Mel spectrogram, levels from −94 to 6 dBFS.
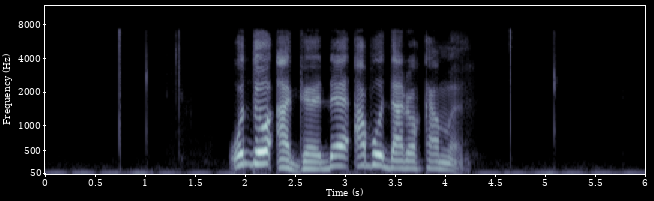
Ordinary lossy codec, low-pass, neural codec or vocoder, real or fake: none; 7.2 kHz; codec, 16 kHz, 2 kbps, X-Codec, HuBERT features, trained on balanced general audio; fake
